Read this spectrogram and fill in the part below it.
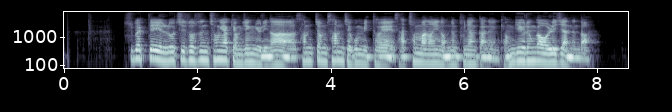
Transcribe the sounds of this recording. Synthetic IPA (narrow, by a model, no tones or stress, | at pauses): sʰube̞k̚t͈e̞iɭːot͡ɕʰisʰos̬ʰɯnt͡ɕʰʌŋjak͈jʌŋd͡ʑe̞ŋɲuɾinasʰamt͡ɕ͈ʌmsʰamd͡ʑe̞ɡomːitʰʌe̞sʰat͡ɕʰʌnmanwʌɲinʌmnɯnpuɲaŋk͈anɯnkjʌŋɡiɦɯɾɯmɡwaʌʎːid͡ʑianːɯnda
